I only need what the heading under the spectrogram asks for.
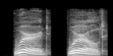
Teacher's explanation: So they're both not fully voiced, as they don't have fundamental frequency during all the pronunciation.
